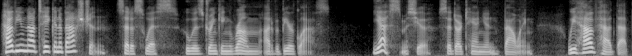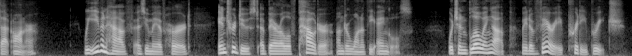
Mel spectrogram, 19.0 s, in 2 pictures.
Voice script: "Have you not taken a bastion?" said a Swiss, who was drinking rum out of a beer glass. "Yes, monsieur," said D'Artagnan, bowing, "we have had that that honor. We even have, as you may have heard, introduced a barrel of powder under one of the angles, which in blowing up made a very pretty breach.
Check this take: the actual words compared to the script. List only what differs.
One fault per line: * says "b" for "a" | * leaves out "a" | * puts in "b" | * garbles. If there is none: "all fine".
all fine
